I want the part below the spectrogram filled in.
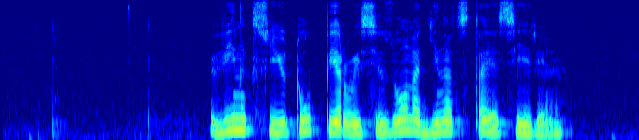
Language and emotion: Russian, neutral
